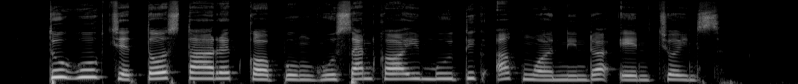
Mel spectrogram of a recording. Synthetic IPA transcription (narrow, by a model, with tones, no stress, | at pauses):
t̪u˦ɣu˦k̚t͡ʃe˨t̪ostɔɾɛt̪̚kɔpu˨ŋɡu˨sankɔi˦mut̪i˦kɔ˦k̚ŋwɔ˨ni˨ndɔ˦e˨nt͡ʃɔjns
